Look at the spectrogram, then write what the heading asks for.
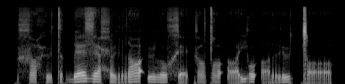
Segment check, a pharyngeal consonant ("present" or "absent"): present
